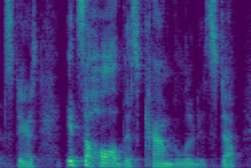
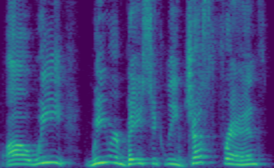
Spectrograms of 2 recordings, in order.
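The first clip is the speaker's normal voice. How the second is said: high, loud protesting voice; nervous little man; 10 semitones higher, 6 dB louder than usual. Acted. Little man explaining himself to the husband, nervous. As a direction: protest innocence, pitched way up.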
